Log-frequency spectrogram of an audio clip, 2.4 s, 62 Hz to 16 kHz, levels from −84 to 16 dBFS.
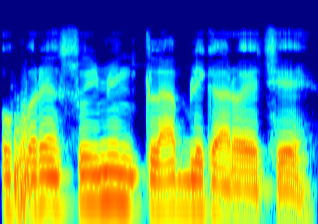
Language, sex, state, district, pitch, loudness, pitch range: Bengali, male, Assam, Hailakandi, 95 Hz, -13 LUFS, 80-105 Hz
